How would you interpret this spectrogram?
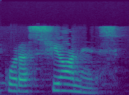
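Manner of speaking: corazones mispronounced as "co-ra-SYO-nes"; wrong plural. Shown as a demonstration. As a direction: slip an i-glide into corazones, "-cio-nes". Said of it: "No existe corazones".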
